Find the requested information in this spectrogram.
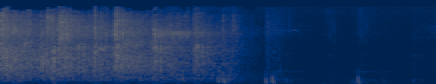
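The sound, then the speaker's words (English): Audience applause welcomes guests at a church gathering: a dense wash of clapping, quiet overall, dies away after about two seconds, leaving a few isolated thumps. “Why don't you give them a hand of welcome this morning?”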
